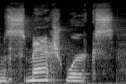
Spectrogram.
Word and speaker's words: Smash WeRX: It's Smash WeRX. So if you want to check that out on YouTube, S-M-A-S-H, Smash, then W-E-R-X, Smash WeRX. Smash Works is what he says.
